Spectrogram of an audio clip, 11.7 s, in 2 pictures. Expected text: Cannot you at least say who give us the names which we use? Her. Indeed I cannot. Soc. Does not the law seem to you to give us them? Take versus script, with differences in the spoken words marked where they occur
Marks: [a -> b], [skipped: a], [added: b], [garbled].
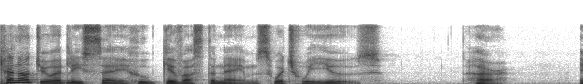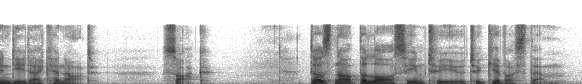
Cannot you at least say who give us the names which we use? Her. Indeed I cannot. Soc. Does not the law seem to you to give us them?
